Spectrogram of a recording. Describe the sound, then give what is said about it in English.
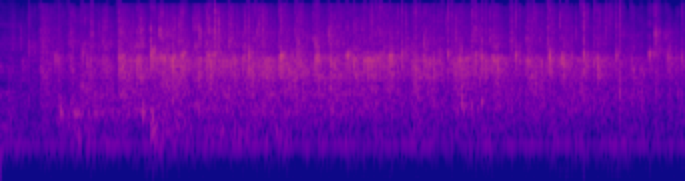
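Audience applause for a presenter leaving the stage, a dense, steady wash of clapping that holds at an even level for about five seconds with no voices standing out. “Give it up for Sarah.”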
